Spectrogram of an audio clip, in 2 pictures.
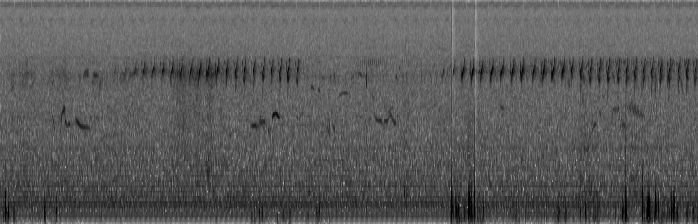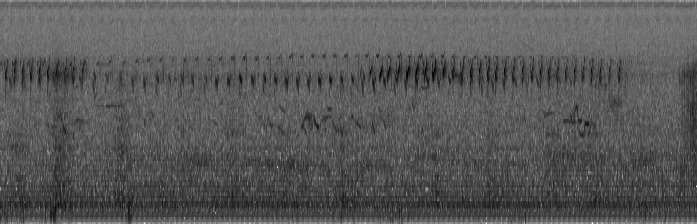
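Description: High, fast-pulsing reeling trills of a small bird, in long runs of several seconds with short breaks between. A few low rustles and thumps come about a third of the way in, over a faint steady hum.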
